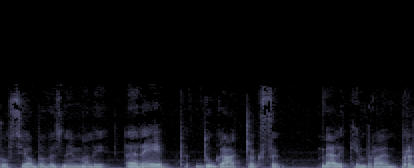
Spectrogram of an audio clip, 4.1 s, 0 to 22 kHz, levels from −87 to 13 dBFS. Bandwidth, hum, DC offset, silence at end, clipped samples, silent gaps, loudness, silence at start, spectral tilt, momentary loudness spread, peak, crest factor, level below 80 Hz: 11 kHz; none; under 0.1%; 0 s; under 0.1%; none; -33 LUFS; 0 s; -7 dB/octave; 6 LU; -16 dBFS; 16 dB; -58 dBFS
